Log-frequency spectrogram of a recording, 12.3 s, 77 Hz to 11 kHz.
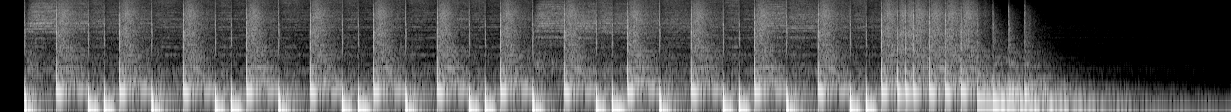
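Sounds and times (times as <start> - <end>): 
drum: 0.3 - 11.7.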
